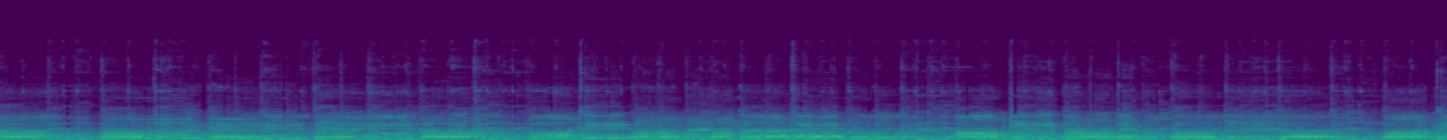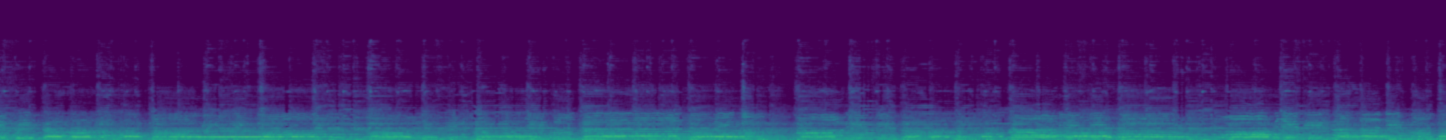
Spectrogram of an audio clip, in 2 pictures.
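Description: Choir singing a hymn.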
